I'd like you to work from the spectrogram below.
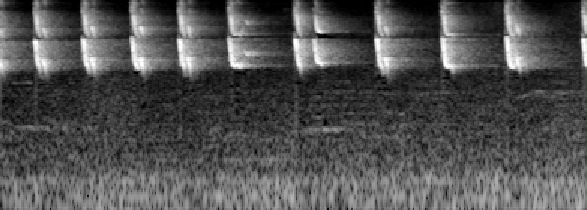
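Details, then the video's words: Squirrel calling vociferously in the morning from a mango tree outside a bedroom window in Calicut, Kerala, India; sharp high chirps repeated about twice per second, each a bright falling note, over quiet low background hum. "Nature's alarm clock - my squirrel friend from Calicut, Kerala, INDIA !"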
